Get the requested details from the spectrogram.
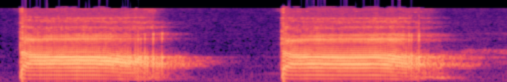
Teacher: زبان کی نوک اوپر والی اوپر والے دانتوں کی جڑوں سے لگے تو تا پڑا جائے گا۔ تا کو پڑھنے کے لیے زبان کو اوپر اٹھانا لازمی نہیں ہے، اوپر اٹھائیں گے تو یہ غلط ہو جائے گا، تا کیونکہ بریک ہوتا ہے، ٹھیک ہے۔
